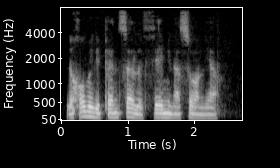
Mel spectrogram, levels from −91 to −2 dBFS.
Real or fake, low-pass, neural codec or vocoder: real; 7.2 kHz; none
